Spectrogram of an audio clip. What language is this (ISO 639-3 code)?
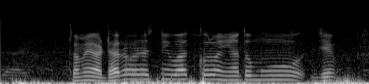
guj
